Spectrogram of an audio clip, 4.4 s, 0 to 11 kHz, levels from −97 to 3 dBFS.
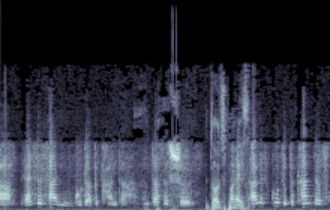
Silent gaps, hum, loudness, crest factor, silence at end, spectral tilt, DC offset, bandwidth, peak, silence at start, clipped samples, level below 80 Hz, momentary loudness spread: none; none; -17 LUFS; 18 dB; 0 s; -3.5 dB/octave; under 0.1%; 10.5 kHz; 0 dBFS; 0 s; under 0.1%; -40 dBFS; 16 LU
